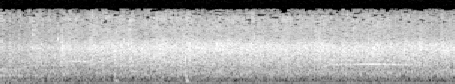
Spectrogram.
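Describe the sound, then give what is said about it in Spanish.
An audience breaks into sustained applause for the Lord, a dense, steady wash of many hands clapping together at even loudness for several seconds, with no one speaking over it. “Denle un aplauso al Señor.”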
